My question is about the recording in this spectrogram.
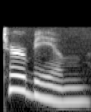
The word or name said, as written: terbium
